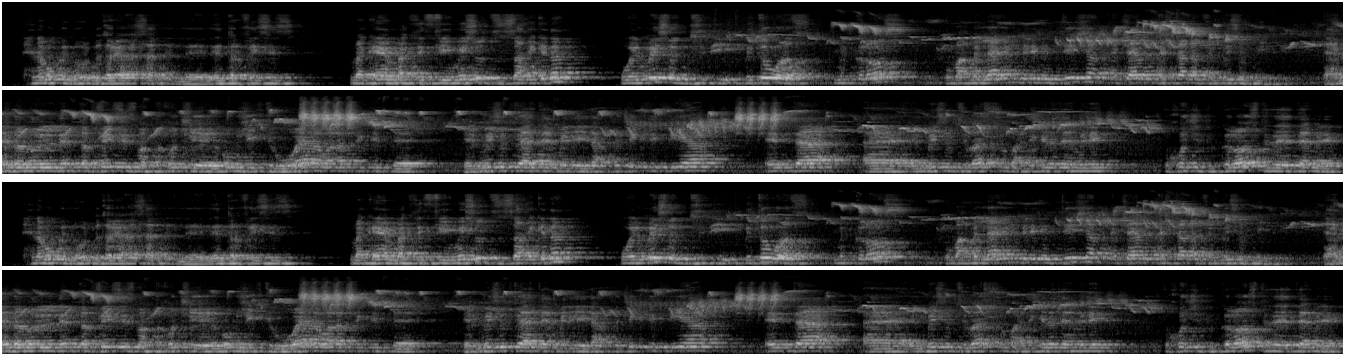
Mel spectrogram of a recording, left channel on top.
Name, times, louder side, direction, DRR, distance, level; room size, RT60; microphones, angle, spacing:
voice 1, 0.2-2.9 3.5-5.7 6.2-8.0 8.3-9.0 9.4-12.8 13.2-17.5 18.0-20.5 21.0-21.7 22.0-24.4 25.0-26.8, left 1 dB, 15° right, -1 dB, 6.7 m, -29 dB
sound 1, 6.9-25.0, left 4 dB, 10° left, 1.2 m, -33 dB
22.5 x 18.0 x 7.4 m, 0.89 s
head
